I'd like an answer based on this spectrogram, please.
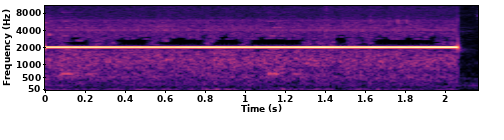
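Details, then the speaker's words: A steady high-pitched electronic tone for about two seconds, then stopping: a manual defibrillator charging its paddles after energy selection and gel applied, in a training demonstration. "Next step is to charge the paddles by either pressing the charge button on the machine or the paddles."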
